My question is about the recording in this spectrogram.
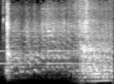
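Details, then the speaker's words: Ford Mustang, first start after sitting about one and a half to two years; short crank, catches and settles into a steady even idle, good oil pressure and charging. Normal engine start. "oh they said she fired right she's been sitting here for at least two years my boss said maybe a year and a half"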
